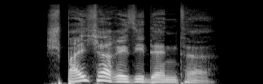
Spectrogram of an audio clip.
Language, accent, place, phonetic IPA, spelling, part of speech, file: German, Germany, Berlin, [ˈʃpaɪ̯çɐʁeziˌdɛntə], speicherresidente, adjective, De-speicherresidente.ogg
- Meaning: inflection of speicherresident: 1. strong/mixed nominative/accusative feminine singular 2. strong nominative/accusative plural 3. weak nominative all-gender singular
